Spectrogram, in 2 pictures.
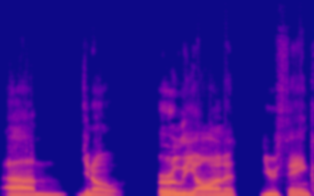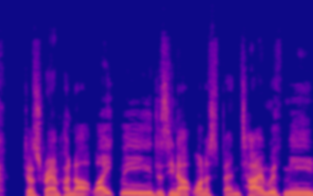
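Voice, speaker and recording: A man's voice: mid-range voice, a bit bright, no echo. A young man from Arizona, a native Gujarati speaker, speaking as an interview guest, earnest and reflective, often repeating words as he thinks. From Arizona, USA. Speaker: company co-founder, guest. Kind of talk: interview, personal storytelling.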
